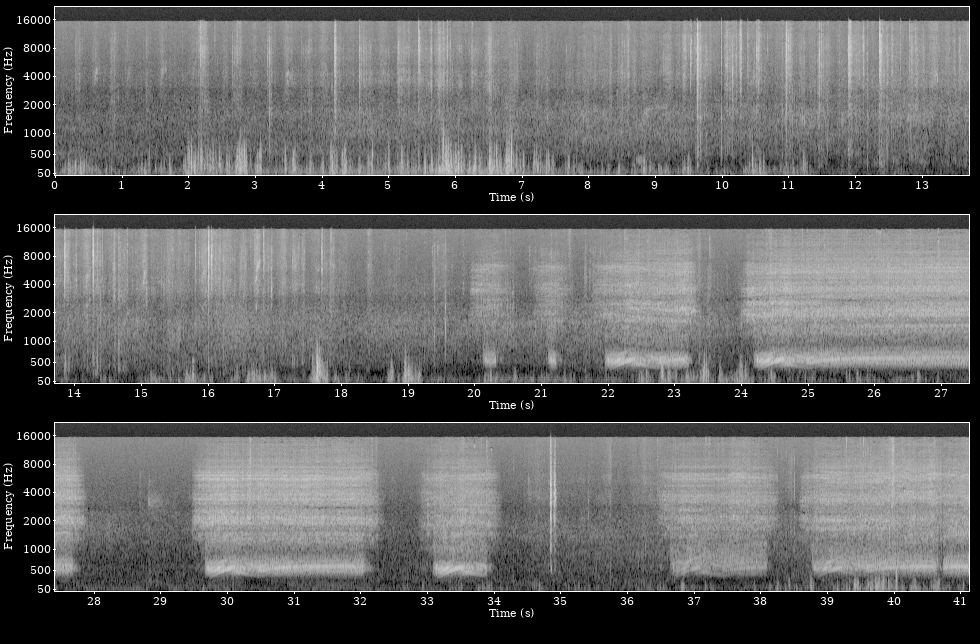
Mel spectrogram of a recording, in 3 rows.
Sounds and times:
Chainsaw: 20.0s - 23.4s, 24.0s - 27.9s, 29.5s - 32.3s, 32.9s - 34.1s, 36.5s - 41.1s.

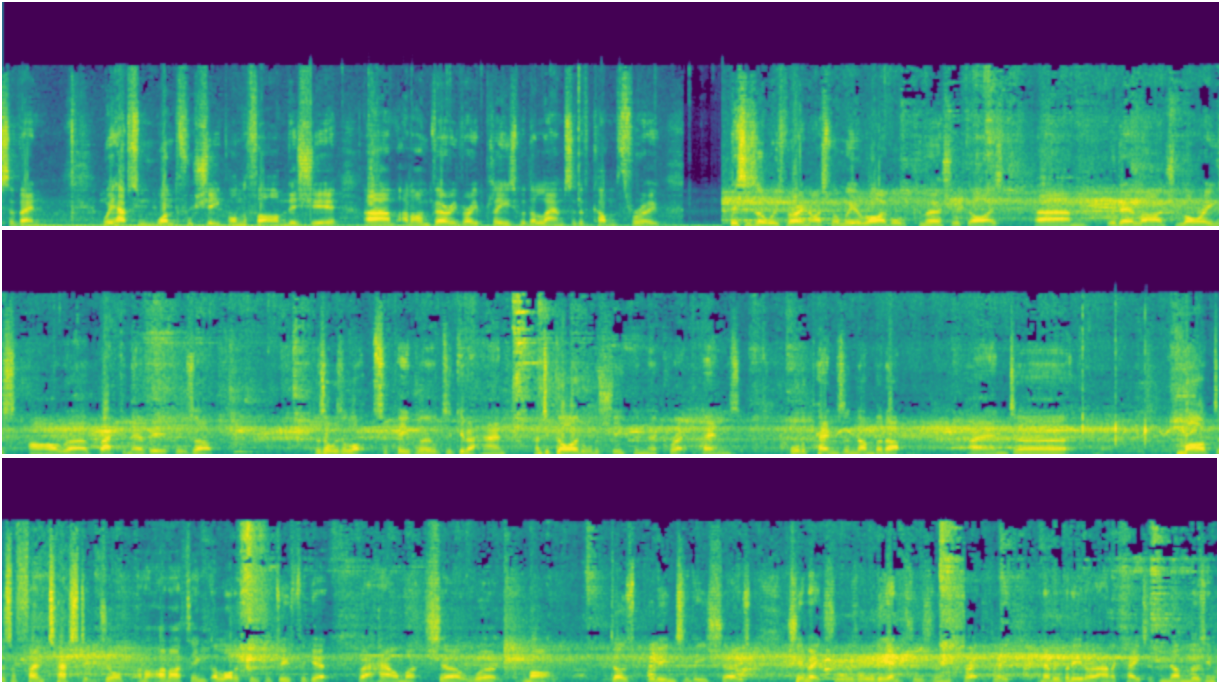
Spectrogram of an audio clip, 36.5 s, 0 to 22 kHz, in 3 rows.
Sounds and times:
Speech: 0.0s - 0.4s, 1.0s - 6.6s, 7.2s - 14.6s, 15.3s - 22.9s, 23.9s - 36.4s
Bleat: 10.4s - 11.4s, 14.4s - 16.5s, 21.0s - 23.2s, 31.7s - 35.5s.

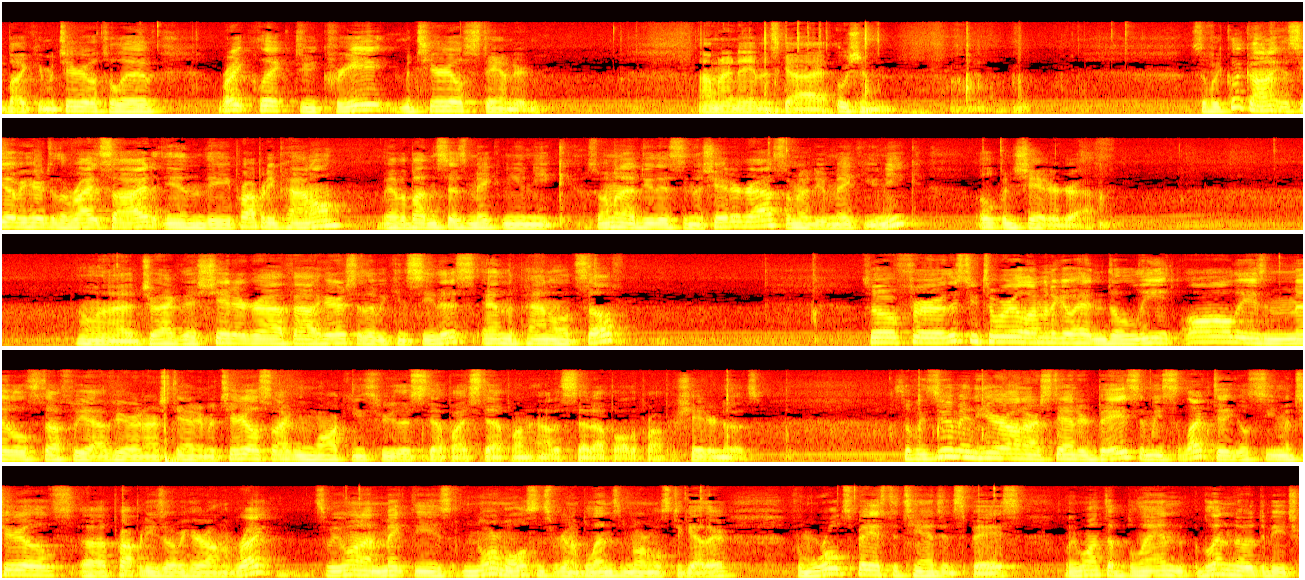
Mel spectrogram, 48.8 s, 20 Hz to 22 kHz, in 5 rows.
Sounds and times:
Speech: 0.0s - 4.2s, 5.2s - 6.8s, 8.9s - 18.2s, 20.1s - 24.3s, 26.0s - 35.0s, 36.0s - 48.7s.

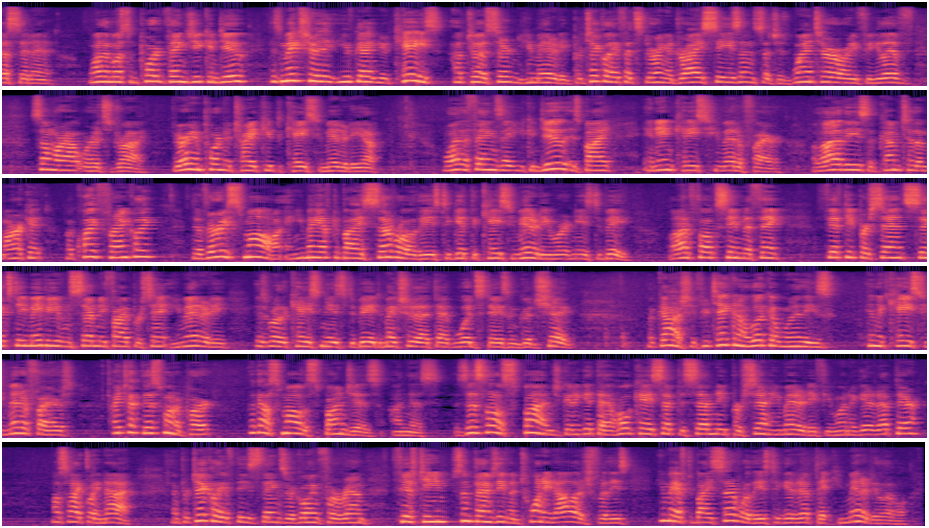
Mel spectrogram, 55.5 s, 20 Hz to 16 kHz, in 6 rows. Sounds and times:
Speech: 0.0s - 13.1s, 13.7s - 33.6s, 34.2s - 55.4s.

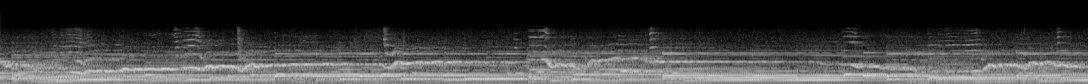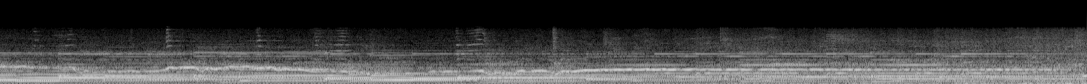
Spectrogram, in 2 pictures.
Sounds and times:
Music: 0.0s - 21.7s.

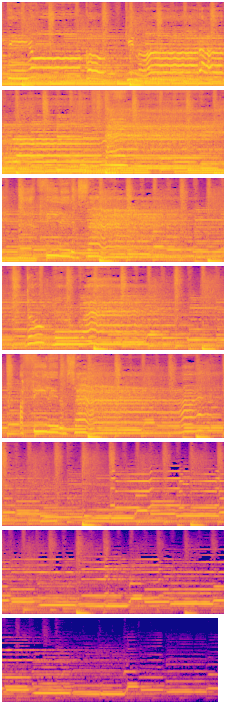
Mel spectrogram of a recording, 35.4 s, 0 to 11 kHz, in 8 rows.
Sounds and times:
Music: 0.0s - 35.4s.

